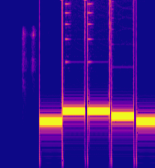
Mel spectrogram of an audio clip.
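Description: Web:Bit simulator's buzzer playing a melody of pure electronic tones, starting about half a second in, about five notes of a third of a second each, each note beginning with a click. The tune is a note-block arrangement of the Bunun song used as the high-speed rail's arrival chime.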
